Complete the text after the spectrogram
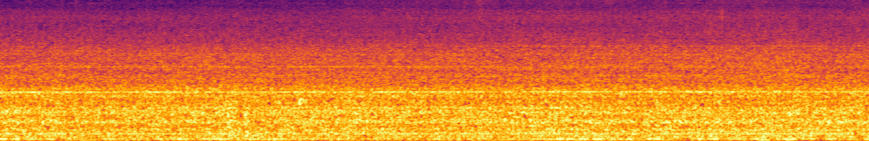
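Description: A pot of sauce simmers and bubbles.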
